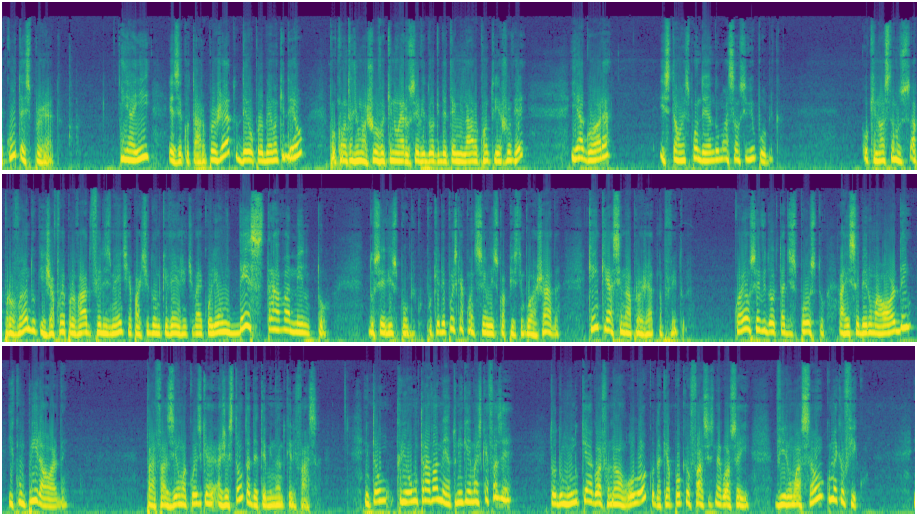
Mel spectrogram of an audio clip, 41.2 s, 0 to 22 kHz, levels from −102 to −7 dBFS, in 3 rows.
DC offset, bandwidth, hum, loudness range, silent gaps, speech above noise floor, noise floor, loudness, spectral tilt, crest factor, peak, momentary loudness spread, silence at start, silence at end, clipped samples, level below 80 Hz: 0.2%; 15 kHz; none; 3 LU; none; 31 dB; -39 dBFS; -9 LUFS; -7 dB/octave; 10 dB; 0 dBFS; 8 LU; 0 s; 0 s; 2%; -26 dBFS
